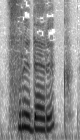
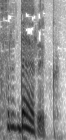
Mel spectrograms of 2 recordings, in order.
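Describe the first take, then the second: First: The stress is on the first syllable. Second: The stress is on the second syllable. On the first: "możemy akcentować albo na trzecią sylabę" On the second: "albo na drugą sylabę od końca"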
